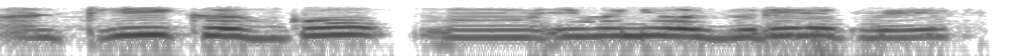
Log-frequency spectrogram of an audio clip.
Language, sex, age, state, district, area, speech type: Kashmiri, female, 30-45, Jammu and Kashmir, Kupwara, rural, conversation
